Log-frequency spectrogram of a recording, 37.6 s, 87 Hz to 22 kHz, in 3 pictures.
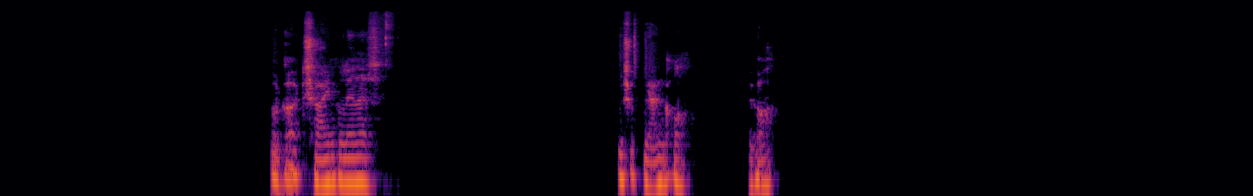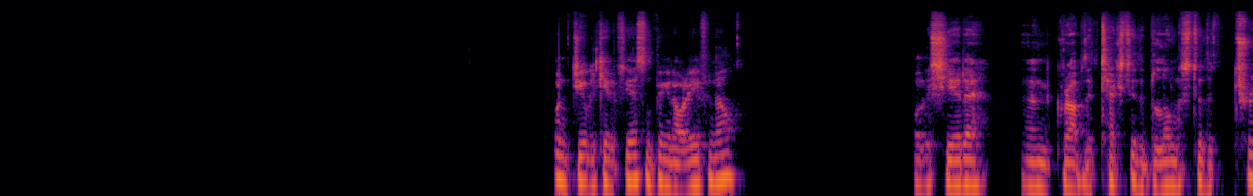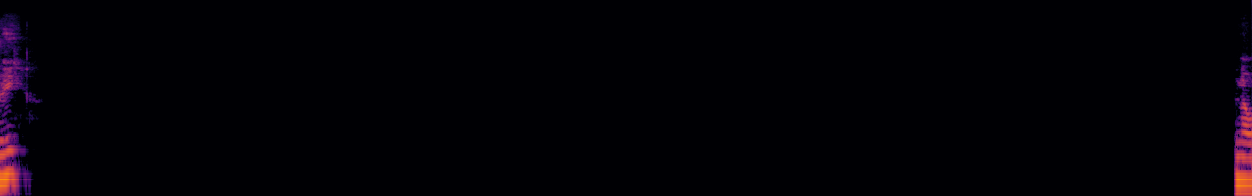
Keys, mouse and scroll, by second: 0.5 click, 3.7 click, 10.2 click, 11.8 click, 17.0 shift+d, 19.7 click, 33.9-35.2 scroll up 2, 35.2 click.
